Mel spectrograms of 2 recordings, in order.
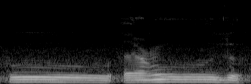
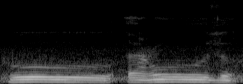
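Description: Both takes have the same delivery.

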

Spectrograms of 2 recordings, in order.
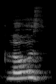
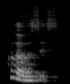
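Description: First: It ends after a single z sound, one syllable. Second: It ends with an extra -es, two syllables. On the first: The speaker calls it right. "يبقى نطق الكلمه دي كلوز" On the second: The speaker calls it wrong. "مش كلوزز"

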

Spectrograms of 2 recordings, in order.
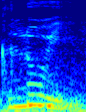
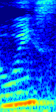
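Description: First: The word ends in a vowel, no s. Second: The word ends with an s sound. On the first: The speaker calls it right. "উচ্চারণটা হবে লুই" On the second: The speaker calls it wrong. "উচ্চারণটা লুইস নয়"

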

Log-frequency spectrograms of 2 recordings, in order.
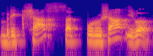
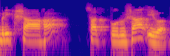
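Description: First: The word ends with an s sound. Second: The word ends with a breathy echo, aha. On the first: "ঠিকঠাক সন্ধি নিয়ম মেনে যদি উচ্চারণ করি" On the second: "এমনি সামান্যভাবে নর্মাল উচ্চারণ কি"

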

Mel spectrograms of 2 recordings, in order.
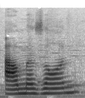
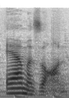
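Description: First: The first vowel is a pure open 'ah'. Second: The first vowel falls between 'a' and 'e'. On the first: The speaker calls it wrong. "No se pronuncia a Amazon" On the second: The speaker calls it right. "se pronuncia entre una A y una E"

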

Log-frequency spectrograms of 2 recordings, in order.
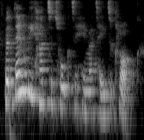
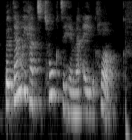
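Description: First: Each word is said separately without linking or reduction. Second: The words are linked together with reduced sounds.

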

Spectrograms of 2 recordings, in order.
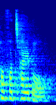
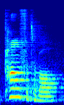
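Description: First: The stress is on the second syllable. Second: The stress is on the first syllable. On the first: The speaker calls it wrong. "Chọn âm rơi âm thứ hai" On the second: The speaker calls it right. "Nhưng chọn âm rơi âm tiết thứ nhất"

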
